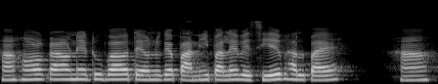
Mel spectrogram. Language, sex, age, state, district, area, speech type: Assamese, female, 30-45, Assam, Dhemaji, urban, spontaneous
